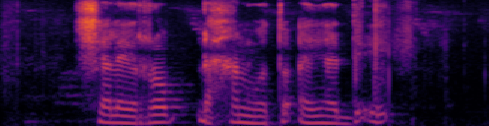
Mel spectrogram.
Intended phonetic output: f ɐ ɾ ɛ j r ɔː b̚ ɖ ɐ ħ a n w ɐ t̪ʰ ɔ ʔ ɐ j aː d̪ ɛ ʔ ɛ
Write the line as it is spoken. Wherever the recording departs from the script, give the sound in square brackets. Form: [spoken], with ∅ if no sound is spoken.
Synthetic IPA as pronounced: [ʃ] ɐ [l] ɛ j r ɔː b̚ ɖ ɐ ħ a n w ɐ t̪ʰ ɔ ʔ ɐ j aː d̪ ɛ ʔ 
